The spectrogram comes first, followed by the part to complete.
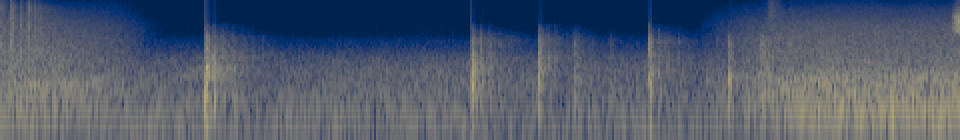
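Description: Scattered sharp clicks and light knocks on concrete just after a Samsung Galaxy Note smartphone has been dropped: the phone and its loose parts being handled. One clear click comes about a second in and a quicker run of small ticks comes in the middle, over a background hiss that fades early and returns near the end.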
